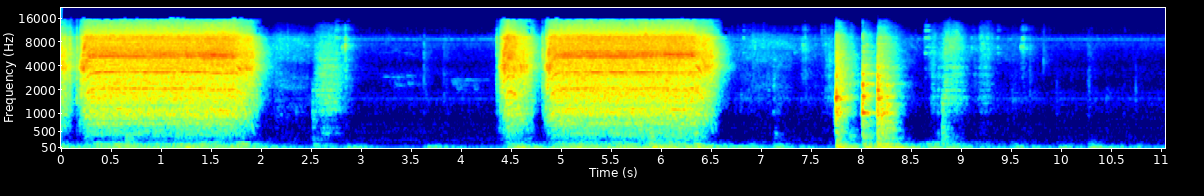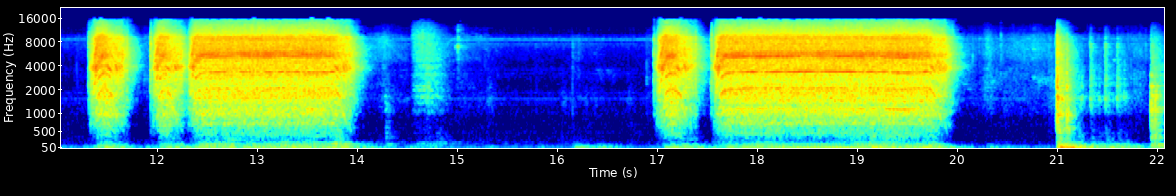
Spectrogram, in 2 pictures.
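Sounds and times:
cordless drill boring into wood: 0.0s - 2.0s, 4.4s - 6.6s, 11.3s - 14.1s, 17.0s - 20.0s.

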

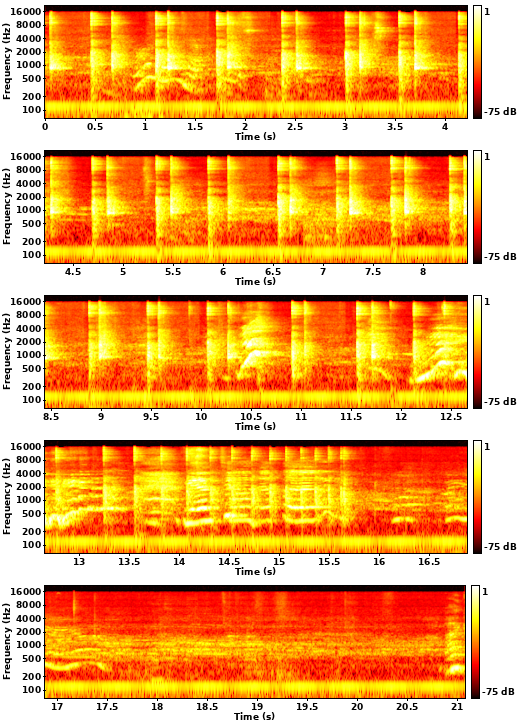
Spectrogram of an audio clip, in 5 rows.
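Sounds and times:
ping pong ball clicking: 0.0s - 15.8s.

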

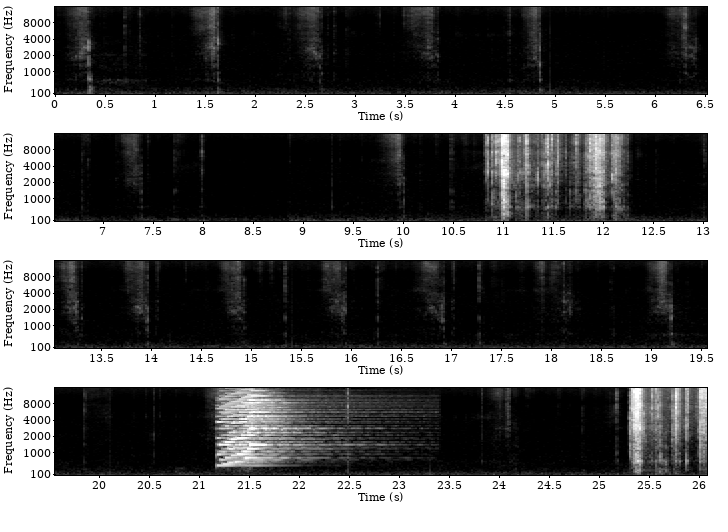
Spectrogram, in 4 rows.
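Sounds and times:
loud crinkling rustle: 25.3s - 26.0s.

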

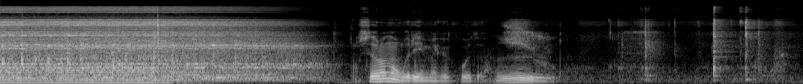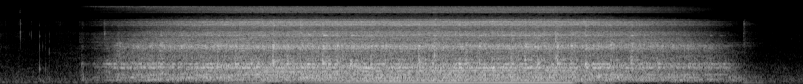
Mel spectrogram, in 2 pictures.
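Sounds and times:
lathe motor running at high speed: 0.0s - 3.3s, 8.9s - 15.6s.

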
